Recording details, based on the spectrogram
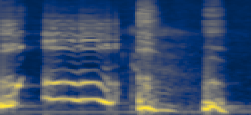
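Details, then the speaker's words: Adult imitating the classic hoarse, short, barking cough of croup (laryngitis) in children, the cough heard in the waiting room. "certo sim clássica tosse que você ouve lá na sala de espera Sim já sabe que a criança está com uma laringite"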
